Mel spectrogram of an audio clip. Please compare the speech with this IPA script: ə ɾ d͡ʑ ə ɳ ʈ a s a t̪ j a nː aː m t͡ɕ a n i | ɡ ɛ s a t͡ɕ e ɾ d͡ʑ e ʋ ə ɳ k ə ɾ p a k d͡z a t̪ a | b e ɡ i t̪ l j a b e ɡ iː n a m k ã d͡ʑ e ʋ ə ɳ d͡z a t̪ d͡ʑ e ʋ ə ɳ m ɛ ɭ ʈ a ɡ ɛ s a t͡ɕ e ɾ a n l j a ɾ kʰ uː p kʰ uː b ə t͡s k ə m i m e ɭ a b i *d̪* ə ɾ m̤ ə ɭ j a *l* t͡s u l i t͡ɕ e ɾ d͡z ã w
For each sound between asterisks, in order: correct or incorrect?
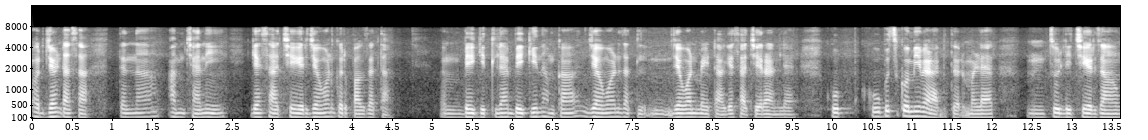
incorrect: t̪, incorrect: ɾ

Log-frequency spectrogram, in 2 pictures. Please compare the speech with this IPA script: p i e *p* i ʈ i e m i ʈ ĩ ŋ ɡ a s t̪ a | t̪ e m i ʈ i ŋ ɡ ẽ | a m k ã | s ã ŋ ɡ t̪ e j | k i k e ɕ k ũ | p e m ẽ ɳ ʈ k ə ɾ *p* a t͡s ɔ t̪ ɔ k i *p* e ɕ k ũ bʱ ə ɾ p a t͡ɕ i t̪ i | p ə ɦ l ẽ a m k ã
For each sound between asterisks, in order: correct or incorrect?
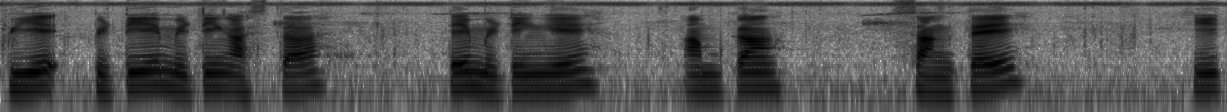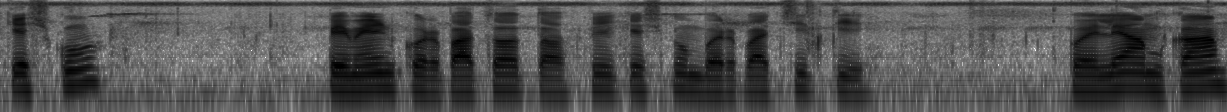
correct, correct, incorrect: k

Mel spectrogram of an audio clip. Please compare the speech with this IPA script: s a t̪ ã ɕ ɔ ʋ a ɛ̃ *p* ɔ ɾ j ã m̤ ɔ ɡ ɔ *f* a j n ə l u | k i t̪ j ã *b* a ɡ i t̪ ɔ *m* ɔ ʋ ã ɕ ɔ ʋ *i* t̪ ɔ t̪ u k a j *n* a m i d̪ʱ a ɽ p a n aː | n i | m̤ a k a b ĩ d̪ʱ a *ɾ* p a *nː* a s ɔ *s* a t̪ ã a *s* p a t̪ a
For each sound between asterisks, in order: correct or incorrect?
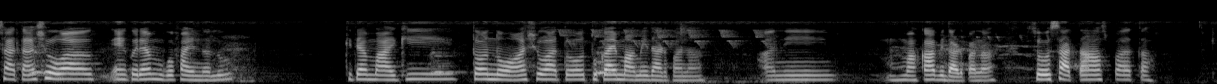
incorrect: k, correct, incorrect: m, incorrect: n, incorrect: a, incorrect: m, incorrect: ɽ, incorrect: n, correct, correct

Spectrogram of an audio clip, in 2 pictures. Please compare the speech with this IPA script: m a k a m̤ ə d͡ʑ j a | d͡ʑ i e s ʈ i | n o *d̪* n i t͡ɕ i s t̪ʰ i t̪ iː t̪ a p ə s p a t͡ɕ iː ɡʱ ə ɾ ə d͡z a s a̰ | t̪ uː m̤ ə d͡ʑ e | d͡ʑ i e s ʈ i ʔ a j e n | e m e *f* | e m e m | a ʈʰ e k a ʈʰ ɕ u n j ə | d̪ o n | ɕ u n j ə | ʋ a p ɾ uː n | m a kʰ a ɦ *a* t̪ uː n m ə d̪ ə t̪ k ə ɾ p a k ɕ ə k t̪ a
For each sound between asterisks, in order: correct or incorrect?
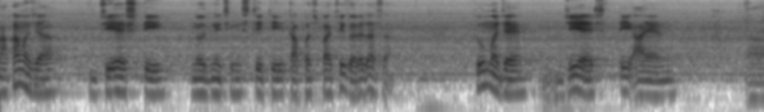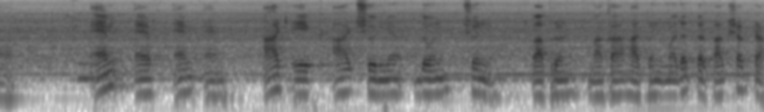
correct, correct, correct

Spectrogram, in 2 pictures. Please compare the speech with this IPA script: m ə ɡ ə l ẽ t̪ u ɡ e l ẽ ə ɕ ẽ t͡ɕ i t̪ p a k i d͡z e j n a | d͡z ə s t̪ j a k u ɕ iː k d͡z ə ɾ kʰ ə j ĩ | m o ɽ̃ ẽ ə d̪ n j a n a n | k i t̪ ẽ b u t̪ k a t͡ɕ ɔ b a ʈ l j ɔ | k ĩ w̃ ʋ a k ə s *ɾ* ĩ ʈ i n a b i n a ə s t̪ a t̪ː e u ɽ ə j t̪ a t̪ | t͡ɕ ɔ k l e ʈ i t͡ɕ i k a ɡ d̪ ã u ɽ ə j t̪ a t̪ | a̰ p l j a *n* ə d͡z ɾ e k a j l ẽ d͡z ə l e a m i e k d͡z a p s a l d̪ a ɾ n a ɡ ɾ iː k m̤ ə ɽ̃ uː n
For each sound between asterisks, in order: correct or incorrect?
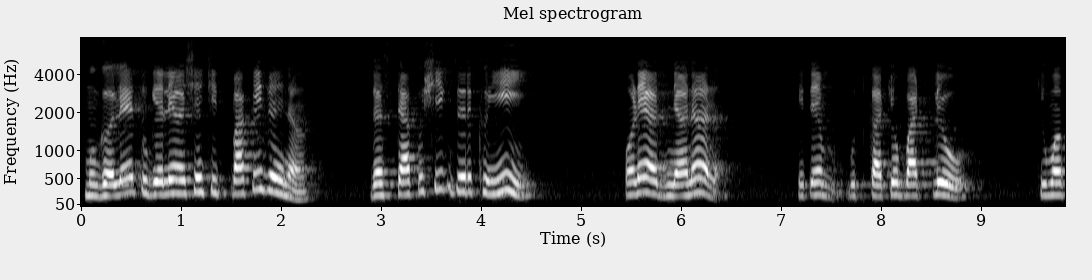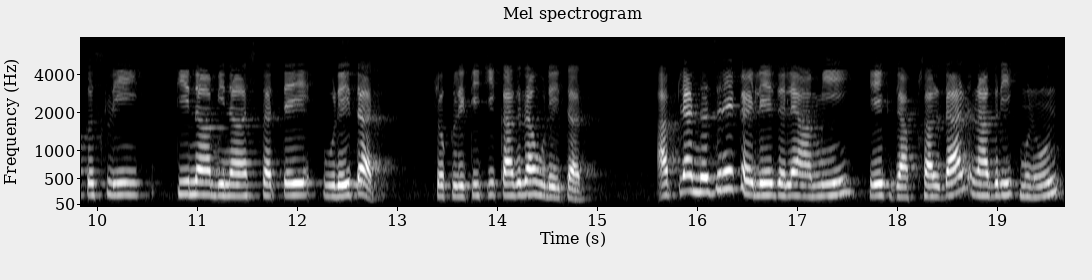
incorrect: l, correct

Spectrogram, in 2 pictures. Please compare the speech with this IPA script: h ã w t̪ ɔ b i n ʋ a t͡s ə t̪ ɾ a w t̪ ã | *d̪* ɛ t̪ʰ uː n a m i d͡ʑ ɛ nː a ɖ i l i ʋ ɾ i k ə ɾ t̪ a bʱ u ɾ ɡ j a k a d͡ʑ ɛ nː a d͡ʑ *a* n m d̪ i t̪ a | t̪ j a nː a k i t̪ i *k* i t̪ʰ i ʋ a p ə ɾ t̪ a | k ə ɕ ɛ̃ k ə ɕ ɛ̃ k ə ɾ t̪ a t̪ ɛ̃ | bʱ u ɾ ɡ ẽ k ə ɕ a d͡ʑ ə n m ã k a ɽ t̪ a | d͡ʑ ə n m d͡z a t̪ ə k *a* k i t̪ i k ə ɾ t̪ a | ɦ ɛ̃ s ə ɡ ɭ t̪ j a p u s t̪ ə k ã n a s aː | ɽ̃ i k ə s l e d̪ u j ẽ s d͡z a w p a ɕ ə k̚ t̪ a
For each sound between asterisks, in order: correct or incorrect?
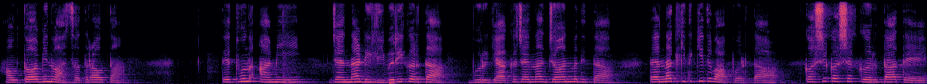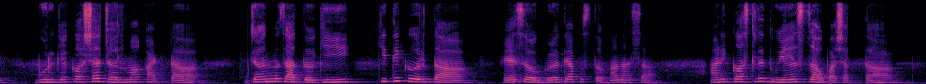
incorrect: t̪, incorrect: ə, correct, incorrect: i

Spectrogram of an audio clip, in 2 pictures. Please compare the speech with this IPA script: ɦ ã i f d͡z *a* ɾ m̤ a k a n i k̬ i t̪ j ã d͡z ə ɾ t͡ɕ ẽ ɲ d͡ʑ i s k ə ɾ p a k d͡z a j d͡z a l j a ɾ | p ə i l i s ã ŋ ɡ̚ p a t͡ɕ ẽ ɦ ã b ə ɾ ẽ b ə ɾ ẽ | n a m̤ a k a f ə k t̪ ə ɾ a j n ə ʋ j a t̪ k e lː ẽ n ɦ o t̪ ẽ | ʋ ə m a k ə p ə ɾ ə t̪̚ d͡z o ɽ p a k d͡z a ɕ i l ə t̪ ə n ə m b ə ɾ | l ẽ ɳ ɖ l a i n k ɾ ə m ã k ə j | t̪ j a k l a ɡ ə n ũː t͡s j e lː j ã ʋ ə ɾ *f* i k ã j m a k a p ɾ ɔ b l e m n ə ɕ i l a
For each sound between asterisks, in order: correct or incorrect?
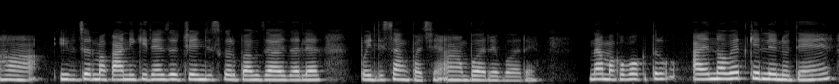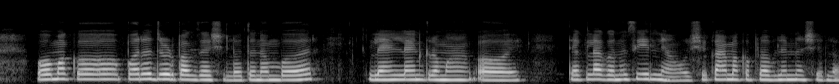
incorrect: ə, incorrect: ɕ

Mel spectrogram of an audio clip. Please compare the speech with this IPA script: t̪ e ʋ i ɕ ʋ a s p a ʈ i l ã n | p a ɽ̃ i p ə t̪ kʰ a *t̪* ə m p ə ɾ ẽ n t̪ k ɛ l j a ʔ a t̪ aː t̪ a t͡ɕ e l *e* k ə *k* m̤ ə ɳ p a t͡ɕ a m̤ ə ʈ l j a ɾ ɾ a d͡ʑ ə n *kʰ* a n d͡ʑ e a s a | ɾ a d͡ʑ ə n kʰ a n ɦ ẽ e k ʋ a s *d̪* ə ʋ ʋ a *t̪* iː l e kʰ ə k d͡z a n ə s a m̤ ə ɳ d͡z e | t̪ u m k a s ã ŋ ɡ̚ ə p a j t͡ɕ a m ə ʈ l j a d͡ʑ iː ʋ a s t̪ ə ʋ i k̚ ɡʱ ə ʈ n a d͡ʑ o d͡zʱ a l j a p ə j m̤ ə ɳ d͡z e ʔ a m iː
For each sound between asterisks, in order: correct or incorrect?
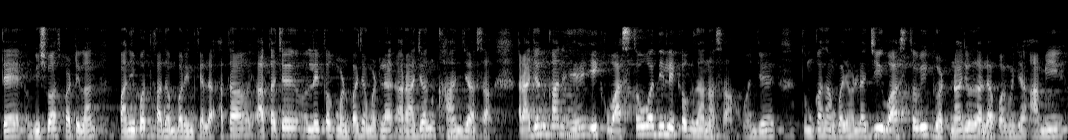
incorrect: d̪, correct, correct, correct, incorrect: t̪, incorrect: d̪

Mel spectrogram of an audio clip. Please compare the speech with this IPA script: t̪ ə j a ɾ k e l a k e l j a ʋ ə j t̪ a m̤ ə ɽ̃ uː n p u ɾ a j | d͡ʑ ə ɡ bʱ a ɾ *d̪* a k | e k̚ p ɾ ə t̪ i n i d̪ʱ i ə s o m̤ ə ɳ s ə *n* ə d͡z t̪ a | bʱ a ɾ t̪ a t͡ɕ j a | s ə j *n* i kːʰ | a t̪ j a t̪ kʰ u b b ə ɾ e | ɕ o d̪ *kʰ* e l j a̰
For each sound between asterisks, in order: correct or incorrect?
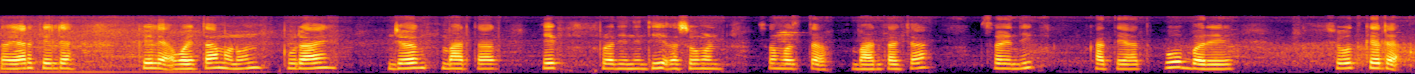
incorrect: t̪, incorrect: m, correct, incorrect: k

